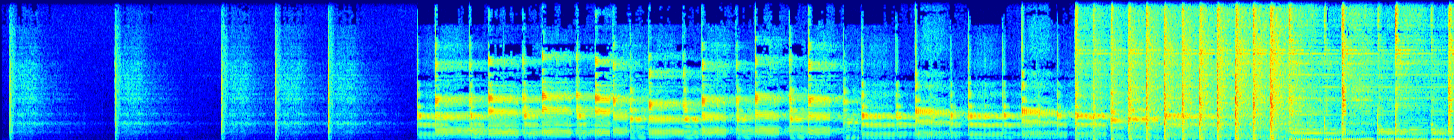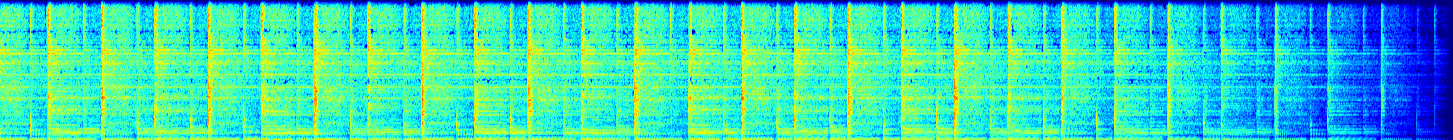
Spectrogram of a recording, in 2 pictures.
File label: lead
